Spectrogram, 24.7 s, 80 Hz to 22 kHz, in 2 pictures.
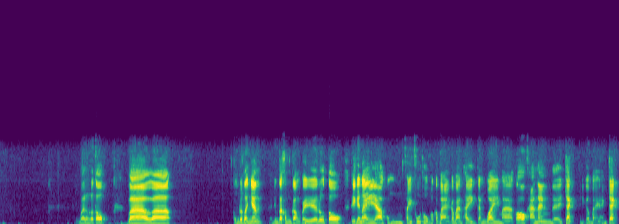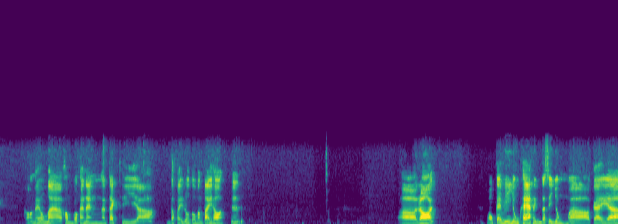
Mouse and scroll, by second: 0.0 click, 15.2 click, 17.5 click, 18.8 click, 21.6 click, 22.5 click, 22.7 click.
